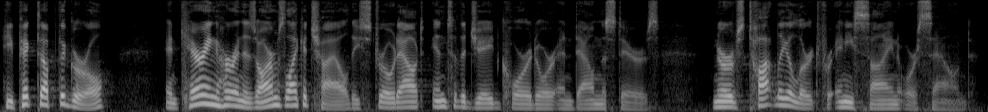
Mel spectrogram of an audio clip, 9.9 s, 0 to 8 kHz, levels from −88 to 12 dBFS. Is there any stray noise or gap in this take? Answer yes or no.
no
